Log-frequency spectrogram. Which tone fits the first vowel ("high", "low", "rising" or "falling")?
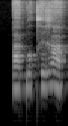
low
